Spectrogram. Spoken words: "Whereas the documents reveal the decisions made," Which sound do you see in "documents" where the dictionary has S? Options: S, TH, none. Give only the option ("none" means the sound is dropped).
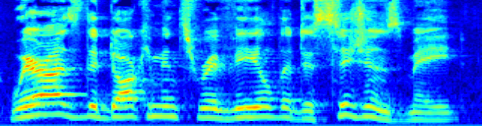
S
